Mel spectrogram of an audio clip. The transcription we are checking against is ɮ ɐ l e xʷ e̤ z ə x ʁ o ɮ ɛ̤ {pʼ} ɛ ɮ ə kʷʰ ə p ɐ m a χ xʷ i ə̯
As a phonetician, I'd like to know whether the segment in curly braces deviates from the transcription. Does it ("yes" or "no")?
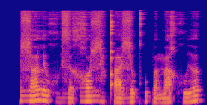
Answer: yes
